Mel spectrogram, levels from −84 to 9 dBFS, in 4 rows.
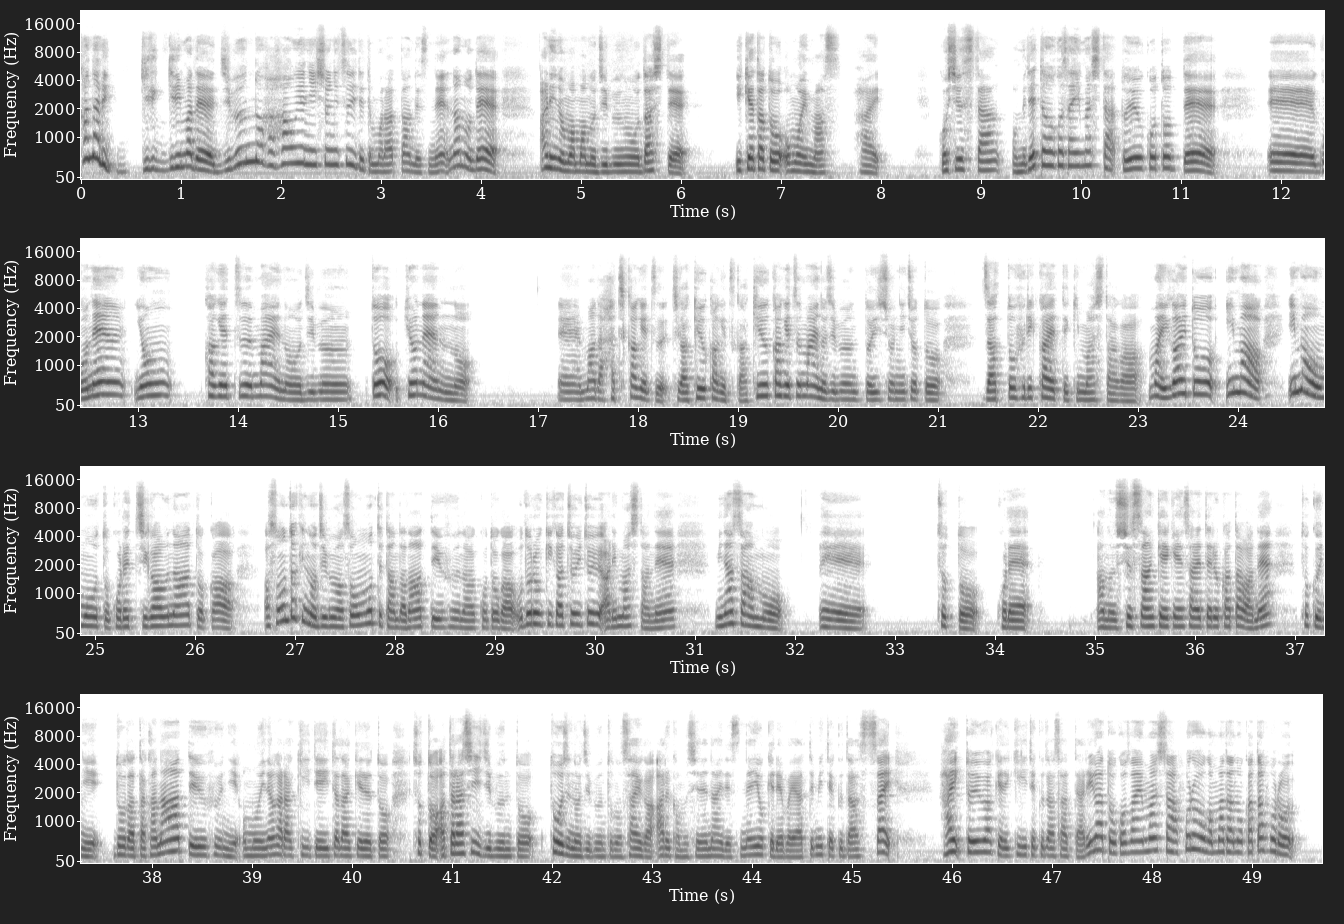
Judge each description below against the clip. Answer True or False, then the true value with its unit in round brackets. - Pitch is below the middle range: False (205 Hz)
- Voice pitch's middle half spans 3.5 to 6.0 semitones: False (6.5 semitones)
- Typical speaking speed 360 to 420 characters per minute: True (390 characters per minute)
